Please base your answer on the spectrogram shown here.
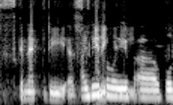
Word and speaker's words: Schenectady: said Shinnikitty once instead of Schenectady, and you will never trust me again.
